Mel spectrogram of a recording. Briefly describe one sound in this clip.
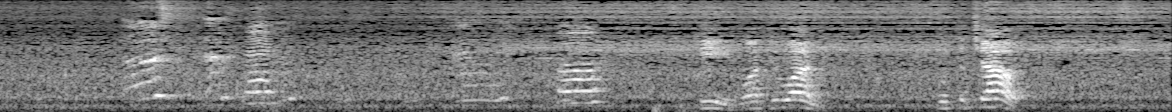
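A small child babbles and squeals.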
